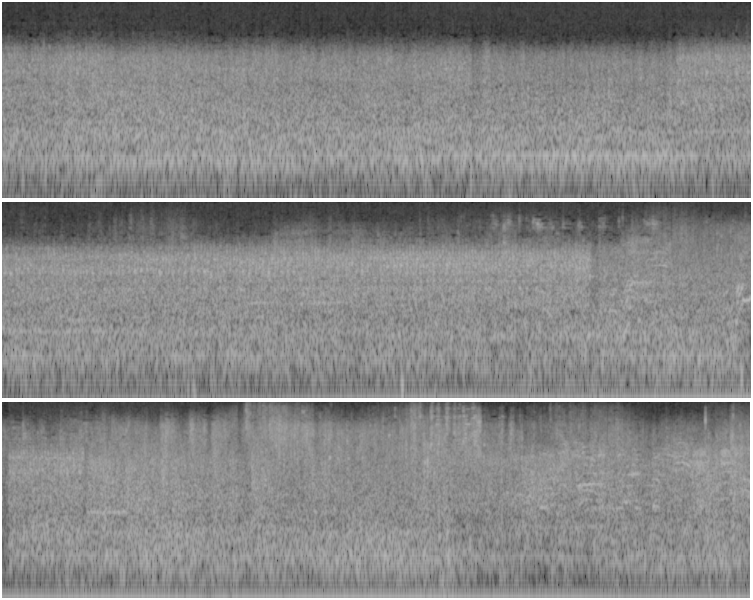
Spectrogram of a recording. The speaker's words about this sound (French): Il avance dans l'Ukraine, plus la bataille gronde. Il y a l'armée ennemie avec ses avions.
